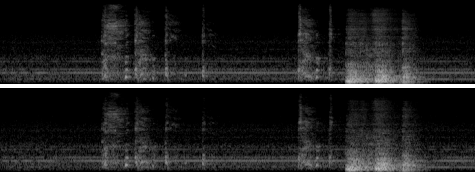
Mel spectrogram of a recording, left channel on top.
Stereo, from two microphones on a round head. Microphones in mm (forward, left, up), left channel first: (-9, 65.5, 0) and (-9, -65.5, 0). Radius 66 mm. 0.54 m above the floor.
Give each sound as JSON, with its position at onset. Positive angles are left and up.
{"t": 1.0, "sound": "a cough", "side_deg": 35, "distance_m": 1.4}
{"t": 3.5, "sound": "crumpling", "side_deg": 50, "distance_m": 9.0}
